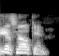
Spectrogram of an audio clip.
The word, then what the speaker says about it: Dastmalchian: David Dastmalchian. – Is that, did I mispronounce his name? – A little bit. – David Malchian. I didn't see the N.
